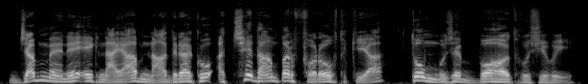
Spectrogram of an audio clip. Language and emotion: Urdu, happy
